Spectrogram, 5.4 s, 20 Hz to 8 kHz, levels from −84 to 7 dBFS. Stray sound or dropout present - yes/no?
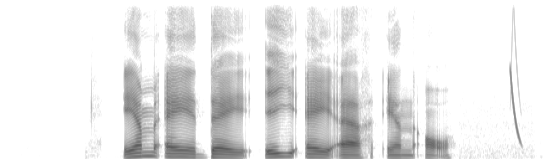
yes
